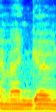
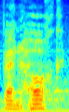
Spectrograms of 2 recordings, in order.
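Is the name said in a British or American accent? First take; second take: American; British. First: It is said with an American English accent. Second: It is said with a British English accent.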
